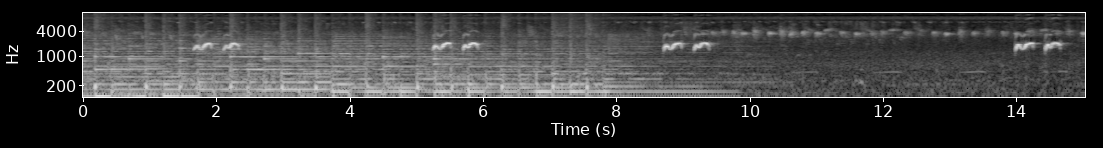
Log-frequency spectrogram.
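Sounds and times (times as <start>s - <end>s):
background music: 0.0s - 10.8s.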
